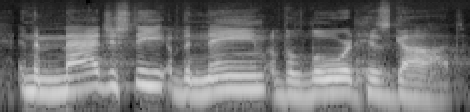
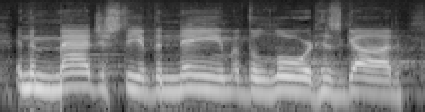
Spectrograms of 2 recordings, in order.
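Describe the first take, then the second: No difference in how they are said.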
